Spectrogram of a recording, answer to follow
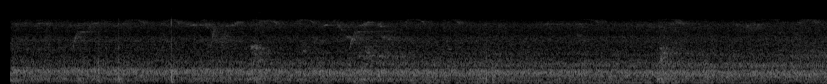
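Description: Steady rushing of a shallow river running over stones.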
